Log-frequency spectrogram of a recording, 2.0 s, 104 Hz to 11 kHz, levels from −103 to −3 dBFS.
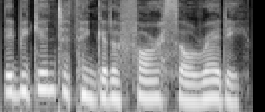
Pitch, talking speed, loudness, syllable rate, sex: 205 Hz, 240 wpm, -16 LUFS, 6.7 syllables/s, female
